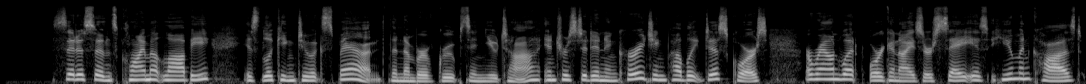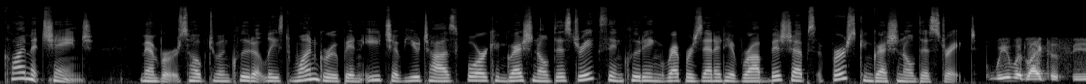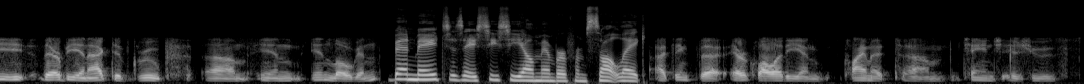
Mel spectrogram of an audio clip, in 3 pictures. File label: NARRATION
